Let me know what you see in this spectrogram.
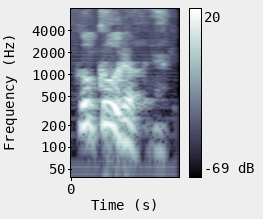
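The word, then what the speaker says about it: কুকুর: Kukuro.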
